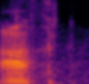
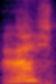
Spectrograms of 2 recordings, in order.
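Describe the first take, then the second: First: The middle consonant is a throaty ch sound. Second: The middle consonant is a sh sound. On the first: The speaker calls it right. "এটা হবে আট" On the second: The speaker calls it wrong. "সেটা আষ্ট হবে না"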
